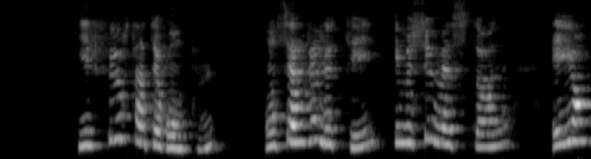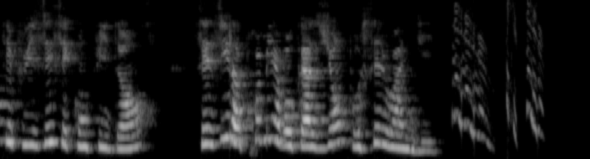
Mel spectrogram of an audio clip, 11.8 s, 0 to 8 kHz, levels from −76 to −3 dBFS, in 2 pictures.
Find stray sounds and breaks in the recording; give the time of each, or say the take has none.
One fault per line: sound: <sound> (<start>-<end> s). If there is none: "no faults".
sound: chirp (10.4-11.4 s)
